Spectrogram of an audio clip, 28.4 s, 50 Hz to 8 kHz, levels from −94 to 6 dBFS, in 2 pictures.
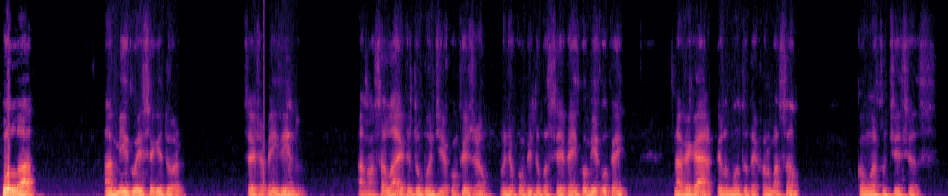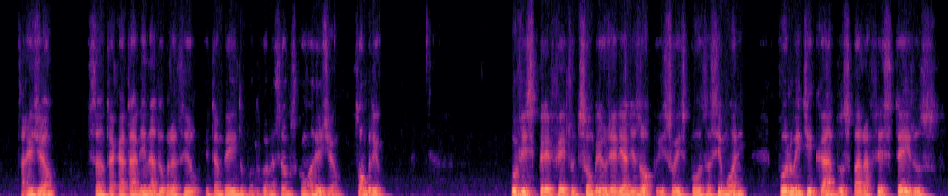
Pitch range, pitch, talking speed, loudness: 105-140 Hz, 115 Hz, 120 wpm, -22 LUFS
